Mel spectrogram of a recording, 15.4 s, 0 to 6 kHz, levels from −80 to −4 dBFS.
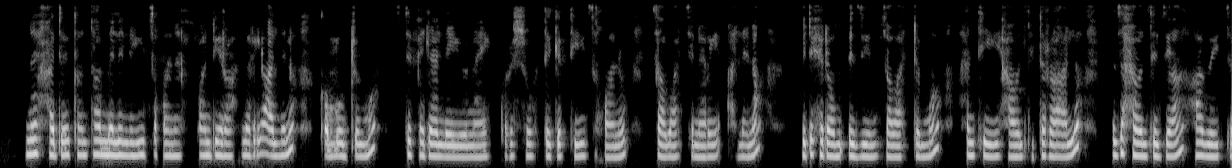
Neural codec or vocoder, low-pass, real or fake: codec, 16 kHz, 16 kbps, FreqCodec, smaller model; 5.4 kHz; fake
